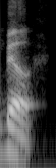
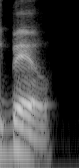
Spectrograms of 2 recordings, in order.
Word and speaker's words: Beal: Now let's say you make a deal for Bradley Beal, right? It rhymes.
